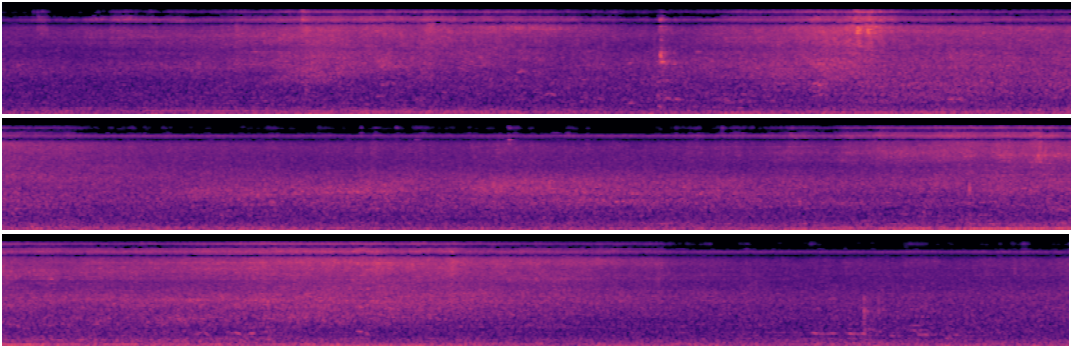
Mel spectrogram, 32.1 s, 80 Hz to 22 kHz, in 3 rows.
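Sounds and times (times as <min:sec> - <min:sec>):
road traffic rumble: 0:00.0 - 0:32.0.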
